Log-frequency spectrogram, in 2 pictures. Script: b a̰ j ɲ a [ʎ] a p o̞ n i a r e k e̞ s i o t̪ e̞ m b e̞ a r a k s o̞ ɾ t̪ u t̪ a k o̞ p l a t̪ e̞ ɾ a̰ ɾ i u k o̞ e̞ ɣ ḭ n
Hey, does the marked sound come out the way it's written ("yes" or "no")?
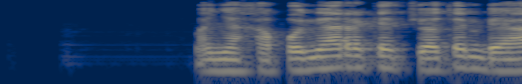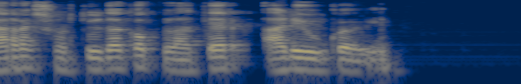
no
